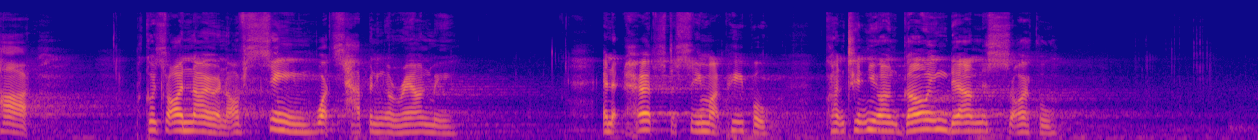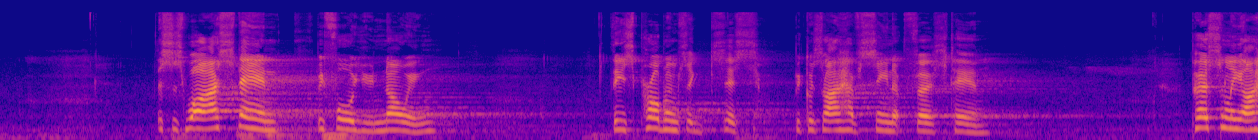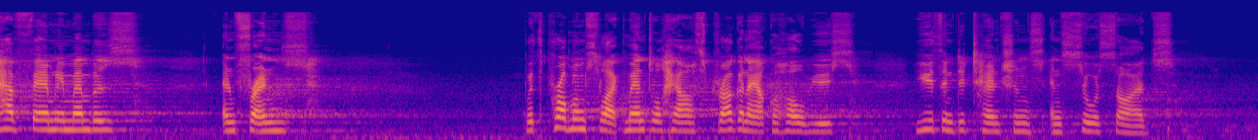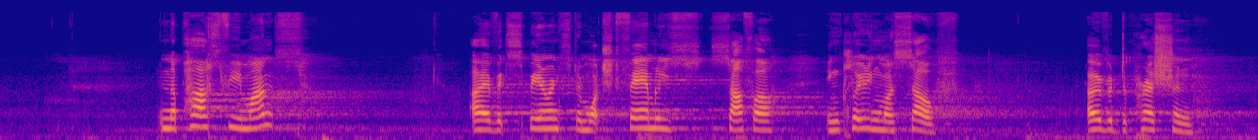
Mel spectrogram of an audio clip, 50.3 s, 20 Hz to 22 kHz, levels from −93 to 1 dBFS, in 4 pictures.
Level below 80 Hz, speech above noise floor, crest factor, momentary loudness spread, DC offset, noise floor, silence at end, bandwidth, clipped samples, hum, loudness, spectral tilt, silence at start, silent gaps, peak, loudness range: -62 dBFS; 35 dB; 26 dB; 18 LU; under 0.1%; -65 dBFS; 0.4 s; 16 kHz; under 0.1%; none; -29 LUFS; -3 dB/octave; 0 s; none; -6 dBFS; 10 LU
